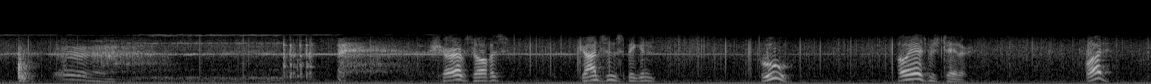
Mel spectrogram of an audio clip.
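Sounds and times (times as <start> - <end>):
telephone ringing: 0.0 - 7.1
person yawning: 0.5 - 1.8, 3.4 - 4.0, 7.6 - 8.0
speech: 4.4 - 5.2, 5.8 - 6.7, 7.6 - 8.0, 9.0 - 9.8, 10.8 - 11.2.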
